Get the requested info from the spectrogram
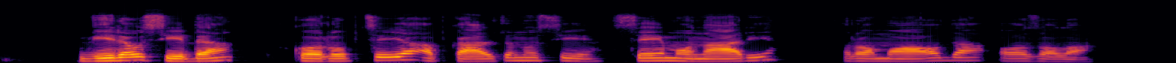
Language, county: Lithuanian, Marijampolė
